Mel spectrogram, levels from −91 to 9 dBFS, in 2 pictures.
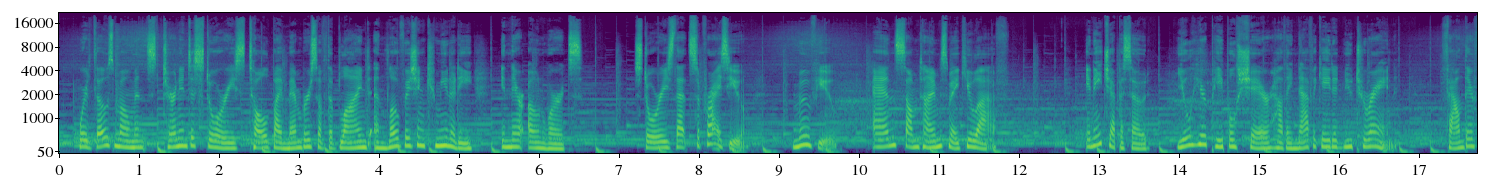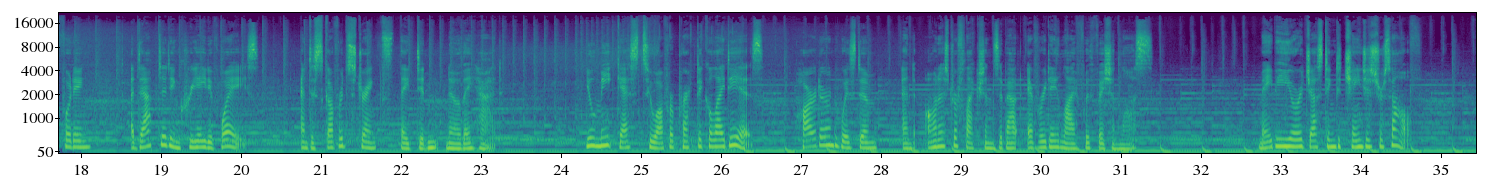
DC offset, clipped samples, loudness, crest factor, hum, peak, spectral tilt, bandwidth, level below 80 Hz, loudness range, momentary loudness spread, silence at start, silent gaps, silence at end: under 0.1%; under 0.1%; -14 LUFS; 14 dB; none; -2 dBFS; -4.5 dB/octave; over 20 kHz; -30 dBFS; 4 LU; 15 LU; 0 s; none; 0 s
